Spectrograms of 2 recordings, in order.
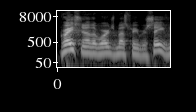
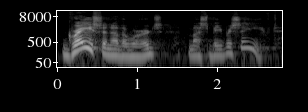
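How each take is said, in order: First: "Grace" called out much louder; emphatic repeat. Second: Said in the usual way. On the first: Acted. Preacher repeats "Grace" to his congregation, much louder. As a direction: belt out "Grace" to drive the point home.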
